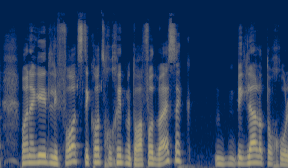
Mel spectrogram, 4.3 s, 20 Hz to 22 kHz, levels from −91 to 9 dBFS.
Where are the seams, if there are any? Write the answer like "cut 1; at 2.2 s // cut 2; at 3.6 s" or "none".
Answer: none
